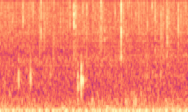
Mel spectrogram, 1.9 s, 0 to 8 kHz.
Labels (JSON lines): {"label": "anthrophony, boat engine", "recorder": "SoundTrap 500"}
